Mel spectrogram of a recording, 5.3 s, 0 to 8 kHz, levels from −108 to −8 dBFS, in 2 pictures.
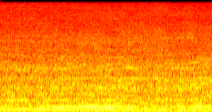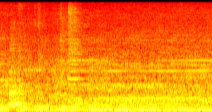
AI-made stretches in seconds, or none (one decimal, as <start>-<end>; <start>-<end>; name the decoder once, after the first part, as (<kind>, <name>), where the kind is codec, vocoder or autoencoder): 0.9-4.1 (codec, SNAC)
